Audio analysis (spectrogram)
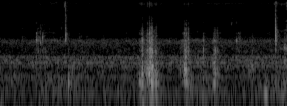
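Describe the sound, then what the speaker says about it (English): Someone chews a smooth-coated candy piece from a snack mix, with a few soft, close crunching bites and moist chews scattered across a quiet background. "Giving it a chew."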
